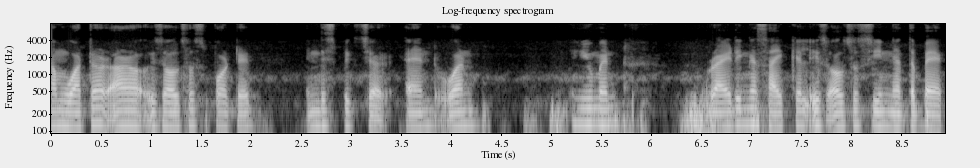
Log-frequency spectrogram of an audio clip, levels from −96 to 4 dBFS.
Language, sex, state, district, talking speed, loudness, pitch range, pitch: English, male, Assam, Sonitpur, 140 wpm, -20 LUFS, 105-120 Hz, 110 Hz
